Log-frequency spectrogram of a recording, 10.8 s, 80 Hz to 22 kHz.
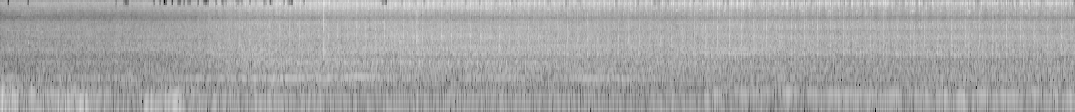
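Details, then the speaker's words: VW Tiguan 1.4 TSI on a cold start, in roughly the first minute while catalyst warm-up runs: uneven, lumpy idle with irregular stumbles. Misfires are logged on cylinders 1 and 2, blamed on the catalyst-heating software algorithm, and running normalizes once warm-up mode ends. "Несправність полягає в наступному. При холодному пуску в момент прогріву каталізатора, це десь перша хвилина роботи, у нас діагностуються пропуски запалювання."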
